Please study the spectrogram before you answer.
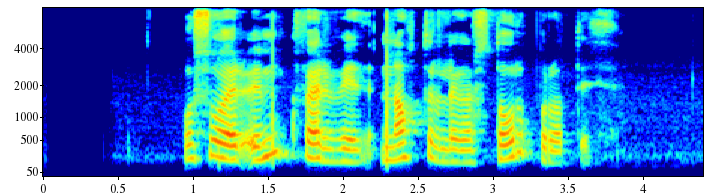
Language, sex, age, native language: Icelandic, female, 50-59, Icelandic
